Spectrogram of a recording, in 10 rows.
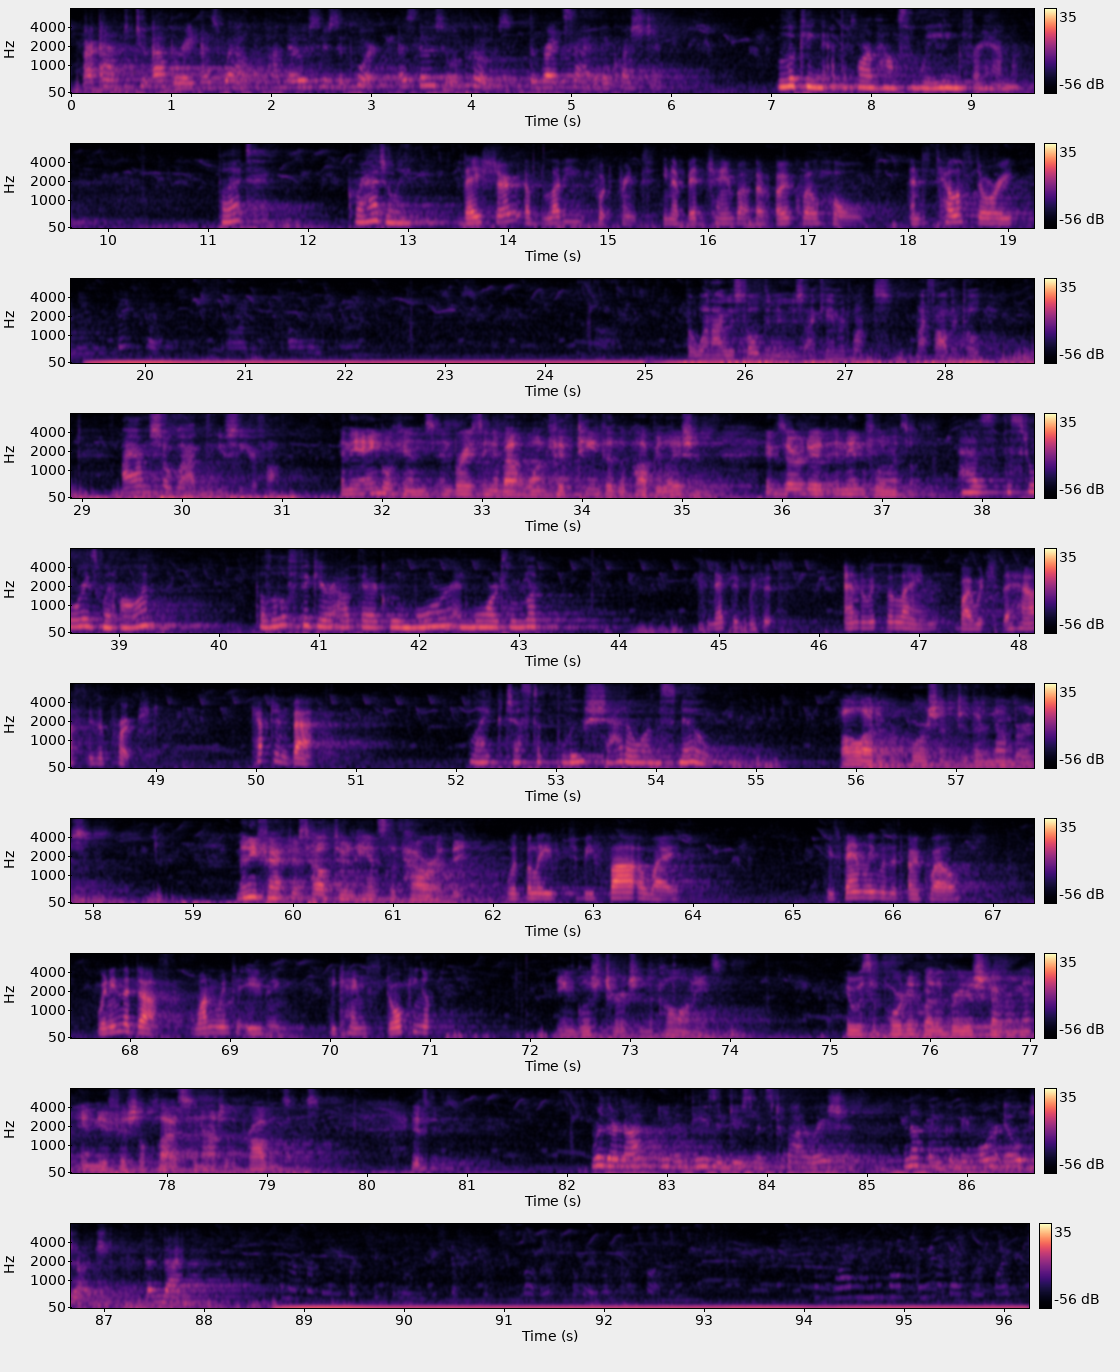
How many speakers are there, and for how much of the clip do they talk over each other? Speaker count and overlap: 6, no overlap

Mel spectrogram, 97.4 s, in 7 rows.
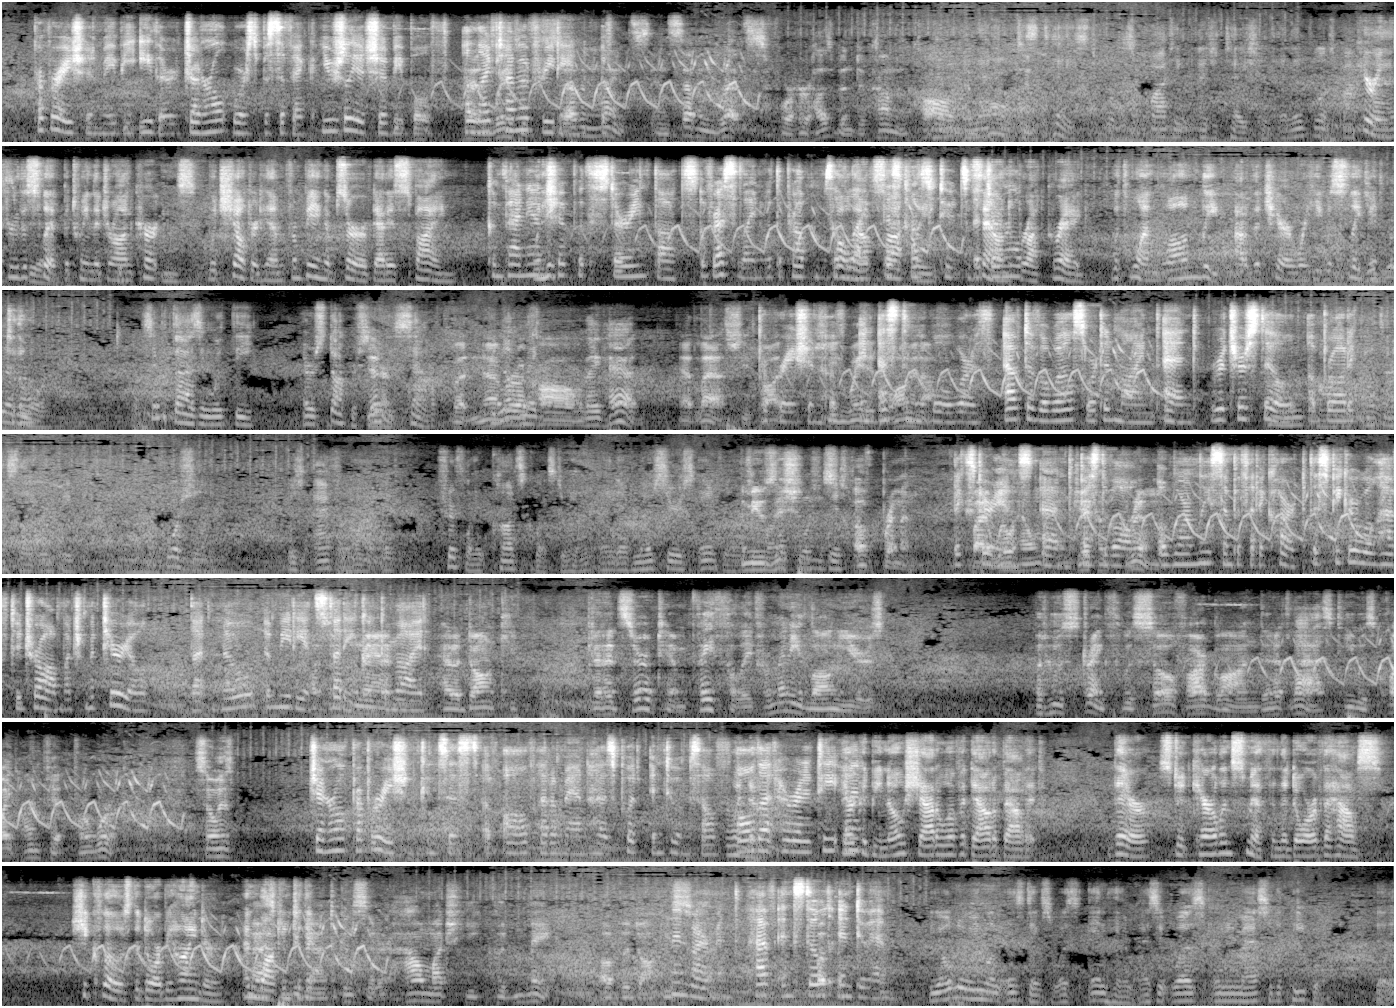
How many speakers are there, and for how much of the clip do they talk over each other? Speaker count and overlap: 4, about 22%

